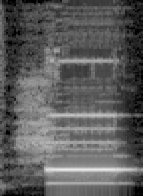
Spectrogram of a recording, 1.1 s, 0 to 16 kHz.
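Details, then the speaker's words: IV infusion pump alarm at a son's hospital bedside at about 6 a.m.: a single shrill, steady electronic tone of about one second. It sounds whenever there is a problem with his medications, to alert the nurse. "with the meds or with anything to do with him we get this buzzer right and I guess it's supposed to alert the nurse right"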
